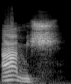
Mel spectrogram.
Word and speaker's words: Amish: Não, é Amish. É Amish. Eu acho que se escreve assim, ó.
